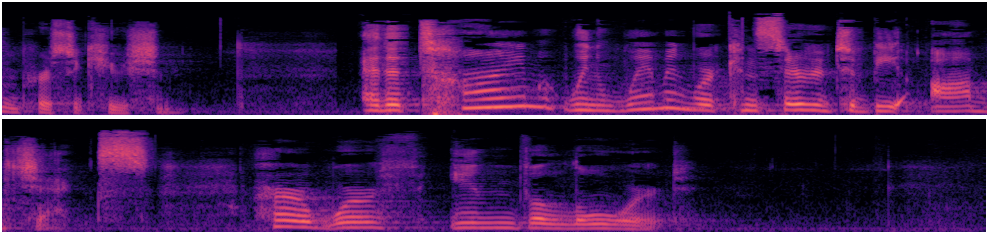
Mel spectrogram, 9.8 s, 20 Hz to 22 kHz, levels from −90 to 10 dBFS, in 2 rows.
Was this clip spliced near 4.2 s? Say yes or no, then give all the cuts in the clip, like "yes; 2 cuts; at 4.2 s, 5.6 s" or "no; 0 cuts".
no; 2 cuts; at 1.7 s, 6.1 s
